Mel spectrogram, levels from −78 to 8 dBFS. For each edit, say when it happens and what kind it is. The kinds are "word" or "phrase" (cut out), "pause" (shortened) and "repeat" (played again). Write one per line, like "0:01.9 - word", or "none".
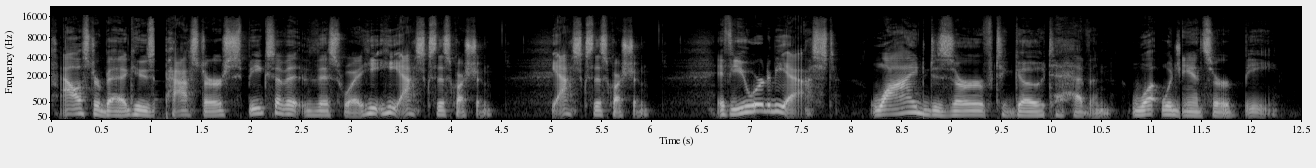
0:01.0 - word
0:05.0 - repeat
0:07.9 - pause
0:08.7 - word
0:10.7 - pause
0:11.3 - word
